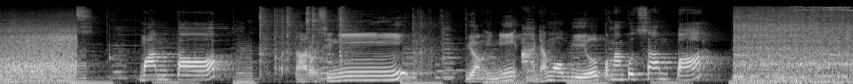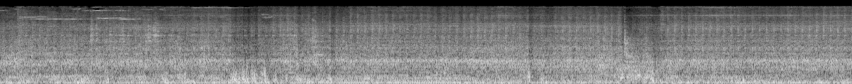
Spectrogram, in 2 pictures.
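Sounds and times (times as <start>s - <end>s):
toy truck engine running: 7.4s - 17.0s.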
